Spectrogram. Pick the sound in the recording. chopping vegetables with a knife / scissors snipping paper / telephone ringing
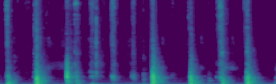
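chopping vegetables with a knife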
